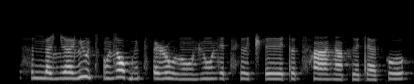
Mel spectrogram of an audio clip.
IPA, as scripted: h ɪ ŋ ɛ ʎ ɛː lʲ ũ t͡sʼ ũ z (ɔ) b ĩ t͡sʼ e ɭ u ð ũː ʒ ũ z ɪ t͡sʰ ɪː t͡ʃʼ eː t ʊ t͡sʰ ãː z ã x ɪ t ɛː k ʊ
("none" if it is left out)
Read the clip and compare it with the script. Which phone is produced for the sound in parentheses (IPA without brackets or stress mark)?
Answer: ɔ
